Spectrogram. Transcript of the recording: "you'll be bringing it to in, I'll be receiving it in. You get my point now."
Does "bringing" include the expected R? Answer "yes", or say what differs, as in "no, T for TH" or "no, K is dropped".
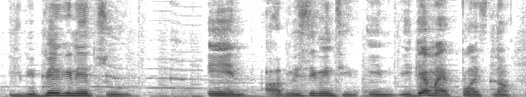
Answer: no, R is dropped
